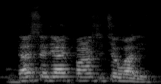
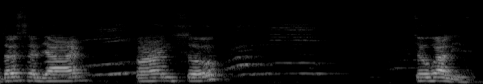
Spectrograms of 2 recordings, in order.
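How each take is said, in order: First: Said in the usual way. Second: Number read out bit by bit with long pauses; spaced-out teacher's dictation; slow dictation. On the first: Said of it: "जैसे दस हजार पाँच सौ चौवालीस लिखना है". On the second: Shown as a demonstration. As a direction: dictate it slowly so they can write. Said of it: "तो लिखते हैं हम लोग".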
